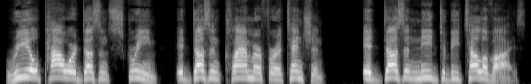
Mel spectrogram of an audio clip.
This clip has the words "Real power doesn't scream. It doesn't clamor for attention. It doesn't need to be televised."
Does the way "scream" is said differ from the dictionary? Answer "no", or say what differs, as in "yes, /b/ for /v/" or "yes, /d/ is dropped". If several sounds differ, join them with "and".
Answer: no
